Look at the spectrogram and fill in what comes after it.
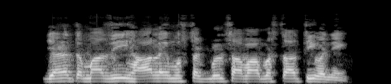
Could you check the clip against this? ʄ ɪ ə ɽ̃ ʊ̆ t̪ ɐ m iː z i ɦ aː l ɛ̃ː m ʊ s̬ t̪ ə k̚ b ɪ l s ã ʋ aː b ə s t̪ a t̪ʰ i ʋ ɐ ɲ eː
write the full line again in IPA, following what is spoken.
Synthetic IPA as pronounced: ʄ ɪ ə ɽ̃ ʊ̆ t̪ ɐ m aː z i ɦ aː l ɛ̃ː m ʊ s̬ t̪ ə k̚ b ɪ l s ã ʋ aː b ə s t̪ a t̪ʰ i ʋ ɐ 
